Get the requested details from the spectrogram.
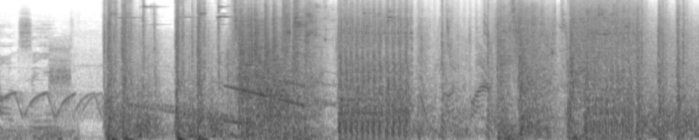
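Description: Assault rifles fire rapid bursts of gunshots.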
